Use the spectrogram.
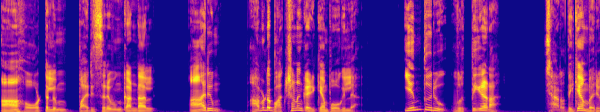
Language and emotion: Malayalam, disgusted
